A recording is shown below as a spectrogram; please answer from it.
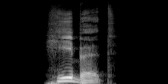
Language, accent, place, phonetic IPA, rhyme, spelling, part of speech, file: German, Germany, Berlin, [ˈheːbət], -eːbət, hebet, verb, De-hebet.ogg
- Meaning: second-person plural subjunctive I of heben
